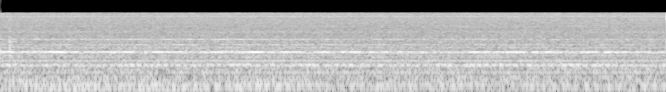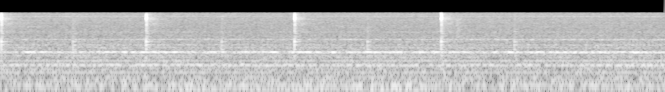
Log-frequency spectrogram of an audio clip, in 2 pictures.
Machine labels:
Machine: valve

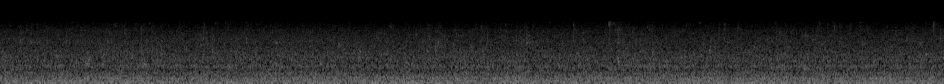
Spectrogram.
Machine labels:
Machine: pump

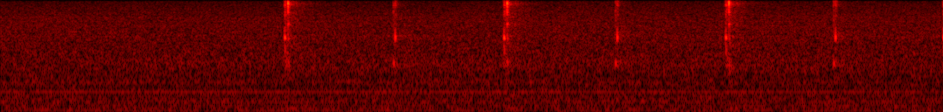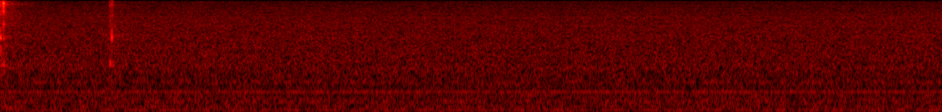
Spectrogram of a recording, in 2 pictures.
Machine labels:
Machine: valve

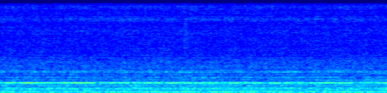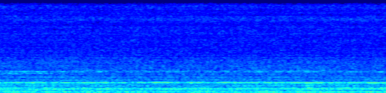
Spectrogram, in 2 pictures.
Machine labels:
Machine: fan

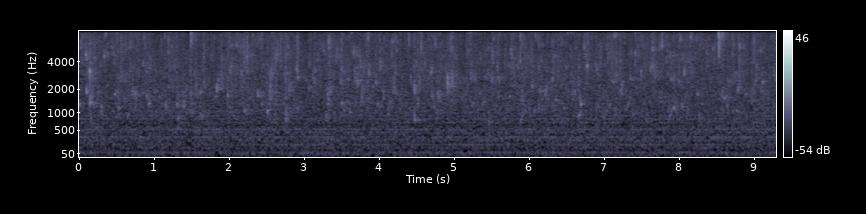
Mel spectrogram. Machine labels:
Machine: pump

